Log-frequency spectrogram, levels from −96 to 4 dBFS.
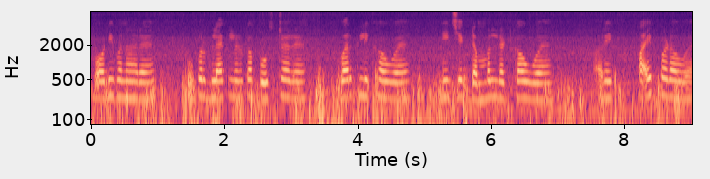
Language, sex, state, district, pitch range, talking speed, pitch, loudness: Hindi, female, Bihar, West Champaran, 225-250 Hz, 160 wpm, 235 Hz, -16 LUFS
